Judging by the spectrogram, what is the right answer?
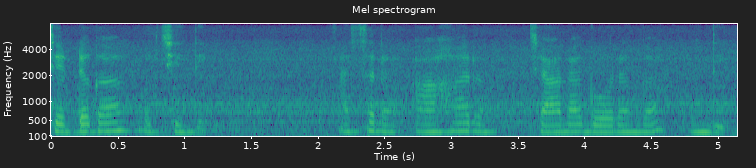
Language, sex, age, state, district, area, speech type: Telugu, female, 18-30, Andhra Pradesh, Krishna, urban, spontaneous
